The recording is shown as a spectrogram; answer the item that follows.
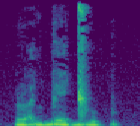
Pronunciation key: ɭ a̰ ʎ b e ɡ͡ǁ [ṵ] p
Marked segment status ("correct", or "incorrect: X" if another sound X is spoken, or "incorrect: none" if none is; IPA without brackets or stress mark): incorrect: u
